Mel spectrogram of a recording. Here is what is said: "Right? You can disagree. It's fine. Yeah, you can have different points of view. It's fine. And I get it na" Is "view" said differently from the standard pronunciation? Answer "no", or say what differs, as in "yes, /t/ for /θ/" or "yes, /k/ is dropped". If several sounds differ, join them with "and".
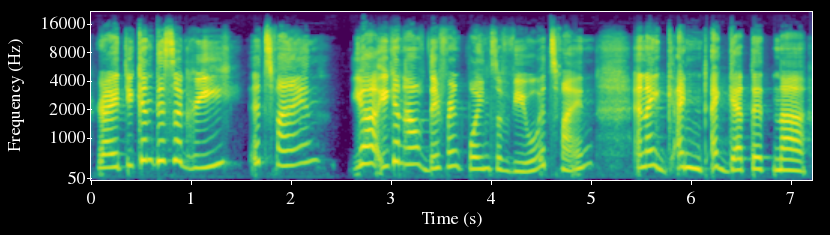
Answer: no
